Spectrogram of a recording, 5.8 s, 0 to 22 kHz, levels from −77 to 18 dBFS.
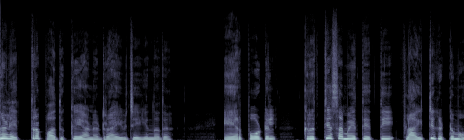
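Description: Listening to this speech recording, nothing technical stood out.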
